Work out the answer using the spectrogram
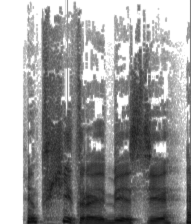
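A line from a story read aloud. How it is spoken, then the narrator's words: Laughing. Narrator (Russian): рассмеялся Алви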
